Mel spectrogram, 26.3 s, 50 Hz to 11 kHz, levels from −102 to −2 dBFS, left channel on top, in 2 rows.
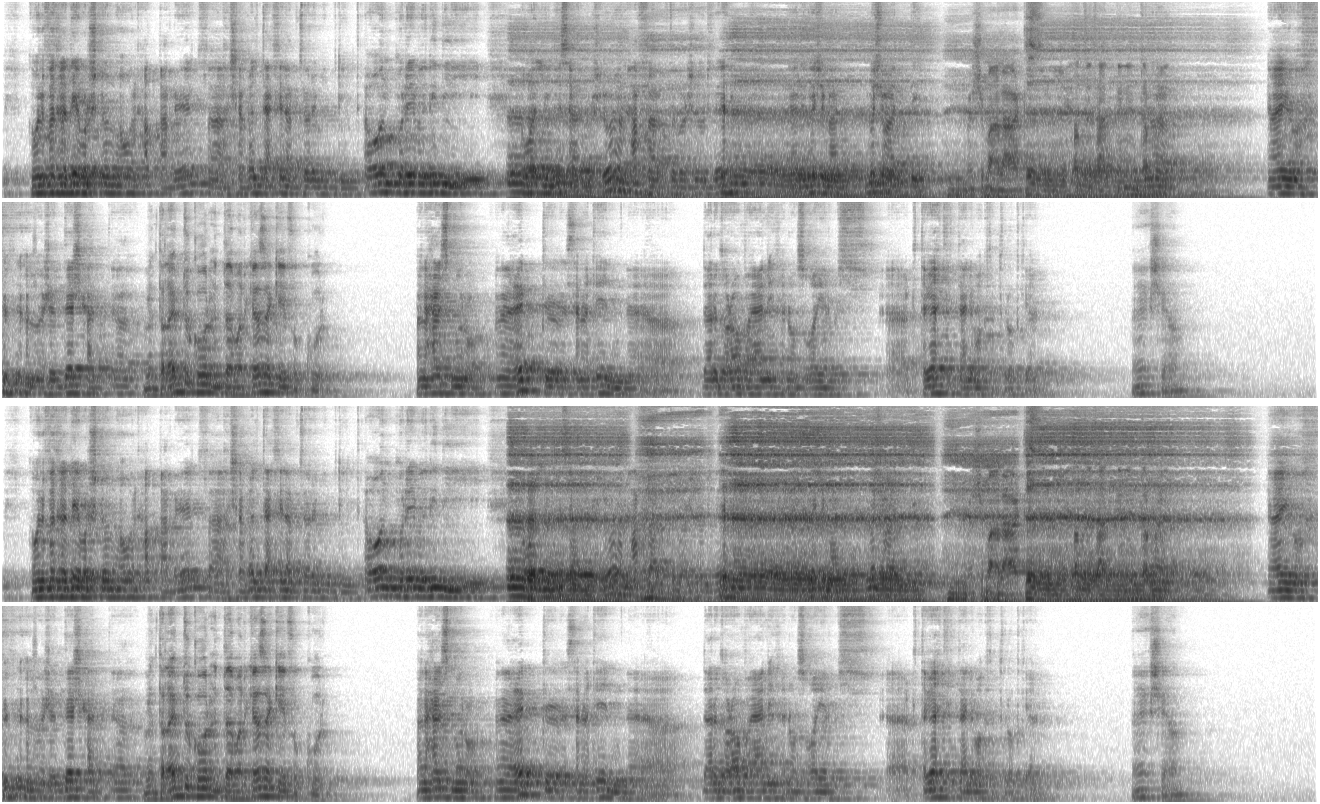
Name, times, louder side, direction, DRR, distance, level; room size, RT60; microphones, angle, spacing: voice 1, 0.3-7.6 7.9-9.2 11.4-11.7 12.7-14.5 17.3-19.9 20.2-23.5, equal, 60° left, 1.4 m, -29 dB
sound 1, 5.0-12.4 12.7-12.9, right 7 dB, 85° right, 0.4 m, -26 dB
voice 2, 9.6-11.7 14.6-16.4 24.5-25.1, right 1 dB, 10° right, 0.5 m, -31 dB
13.0 x 6.8 x 8.0 m
head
